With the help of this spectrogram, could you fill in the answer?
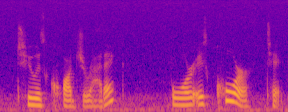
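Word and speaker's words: quartic: is quadratic four is core tick right four rhymes with core don't add any extra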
